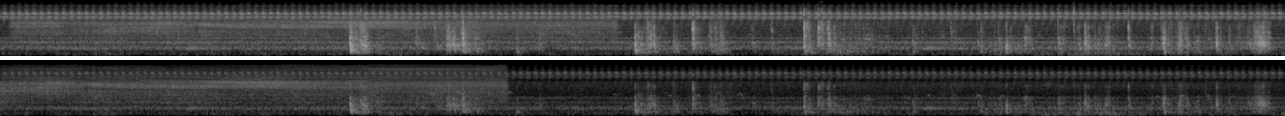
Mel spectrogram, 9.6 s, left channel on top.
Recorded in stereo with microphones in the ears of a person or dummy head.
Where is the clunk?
50° left (ahead or behind).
